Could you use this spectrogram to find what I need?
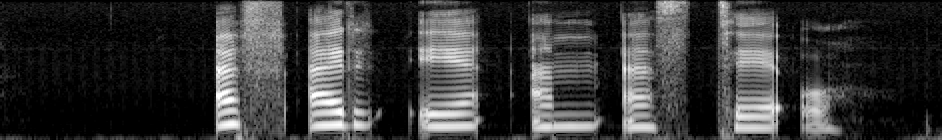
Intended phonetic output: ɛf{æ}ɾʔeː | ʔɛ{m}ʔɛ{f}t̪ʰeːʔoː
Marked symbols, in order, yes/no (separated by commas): yes, yes, no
